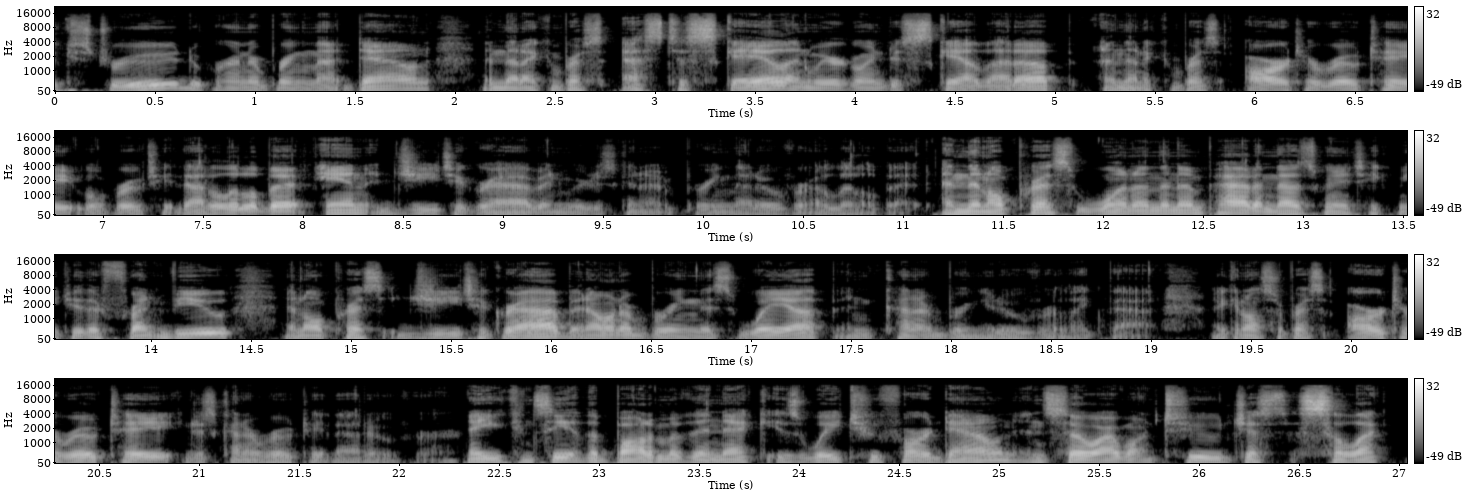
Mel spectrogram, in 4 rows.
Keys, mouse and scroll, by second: 2.5 s, 5.8 r, 7.9 shift+middle click, 8.1 g, 9.9 r, 10.4 g, 11.1 KP_3, 12.8 KP_1, 14.1-14.4 scroll up 2, 15.2 g, 19.8 r, 21.0 g, 21.5 r, 22.3-26.0 shift+middle drag, 26.0-27.0 scroll up 1.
